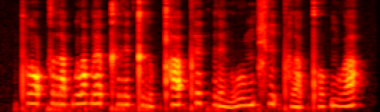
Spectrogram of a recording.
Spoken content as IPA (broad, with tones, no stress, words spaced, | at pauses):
pʰlɔ˥˩ʔkra˥˩k̚ lu˥˩a̯bɛː˥˩p̚kʰre˦˥k̚tru˨˩k̚ pʰa˦˥ʔ pʰe˥˩k̚re˩˦nwuː˦˥ŋt͡ɕʰi˥˩ʔ pʰla˨˩k̚pʰo˦˥k̚ŋu˦˥a̯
